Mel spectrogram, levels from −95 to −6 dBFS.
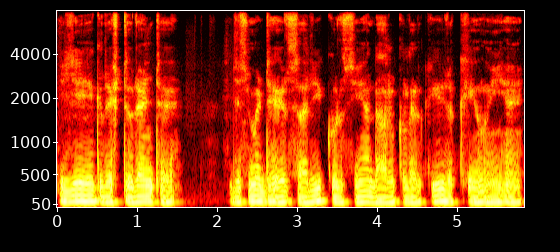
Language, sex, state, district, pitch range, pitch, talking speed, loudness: Hindi, male, Uttar Pradesh, Lucknow, 80-90 Hz, 80 Hz, 145 wpm, -16 LUFS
